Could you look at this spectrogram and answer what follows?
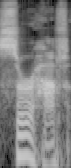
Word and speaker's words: srht: type thing yeah um srht I have no idea how he intends it to be pronounced sir hat apparently but that just sounds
